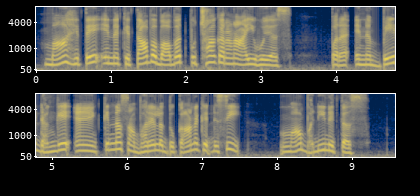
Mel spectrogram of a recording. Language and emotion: Sindhi, disgusted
